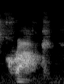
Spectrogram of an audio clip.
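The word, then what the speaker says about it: craic: there you go but it's pronounced correctly saying crack hot sauce it's not meant to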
